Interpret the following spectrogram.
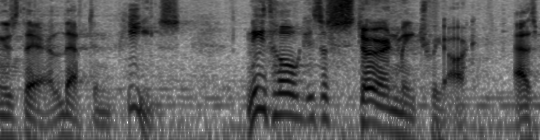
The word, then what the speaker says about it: Nidhogg: always just pronounced it Nidhogg. Nidhogg from here makes much more sense, with the letter D being like a TH sound in Norse.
